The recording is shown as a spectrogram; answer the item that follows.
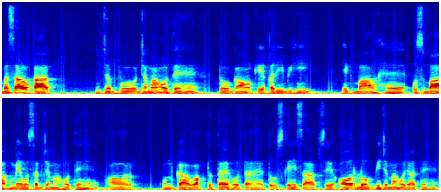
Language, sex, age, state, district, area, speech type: Urdu, male, 45-60, Delhi, Central Delhi, urban, spontaneous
